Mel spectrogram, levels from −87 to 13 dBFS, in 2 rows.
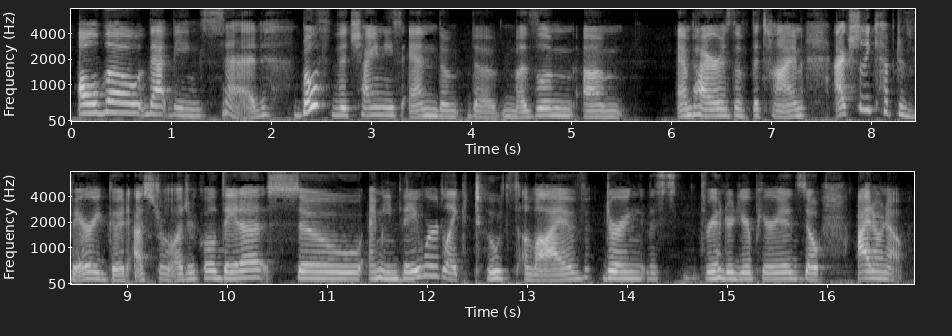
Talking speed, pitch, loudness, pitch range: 140 wpm, 180 Hz, -18 LUFS, 165-190 Hz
